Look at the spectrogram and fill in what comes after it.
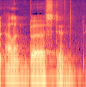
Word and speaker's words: Ellen Burstyn: In terms of famous names in this one, Ellen Burstyn is reprising, is that the correct pronunciation? – Yep.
